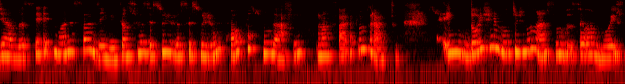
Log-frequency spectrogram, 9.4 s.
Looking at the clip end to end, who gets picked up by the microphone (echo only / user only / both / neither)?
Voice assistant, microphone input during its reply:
echo only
